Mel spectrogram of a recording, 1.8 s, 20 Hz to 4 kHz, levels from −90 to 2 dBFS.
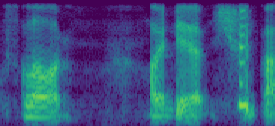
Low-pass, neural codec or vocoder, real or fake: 3.6 kHz; autoencoder, 44.1 kHz, a latent of 192 numbers a frame, MeloTTS; fake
